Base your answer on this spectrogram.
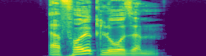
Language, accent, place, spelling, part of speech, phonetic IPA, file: German, Germany, Berlin, erfolglosem, adjective, [ɛɐ̯ˈfɔlkloːzm̩], De-erfolglosem.ogg
- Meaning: strong dative masculine/neuter singular of erfolglos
